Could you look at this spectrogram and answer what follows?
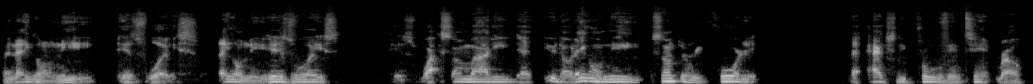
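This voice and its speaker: A man's voice: on the low side, moderate pace, slightly rough. A man giving casual, slangy, unfiltered reaction commentary as a host, with some swearing. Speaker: host reacting to a narrated video.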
